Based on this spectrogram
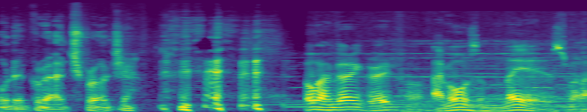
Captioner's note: chuckles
